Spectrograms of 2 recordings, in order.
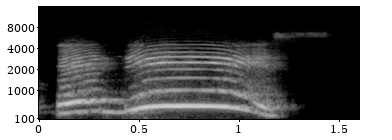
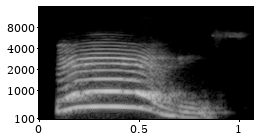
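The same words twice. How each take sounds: First: FELIZ with LIZ loud, high and drawn out; tônica na última sílaba. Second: FELIZ wrongly stressed on a long, punched FE; tônica errada na primeira. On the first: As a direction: lean hard and long on the LIZ of FELIZ. (feliz, com força no LIZ) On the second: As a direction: hit FE hard and let LIZ drop in FELIZ. (feliz, com força no FE) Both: Shown as a demonstration. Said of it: "a tônica é o lis".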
